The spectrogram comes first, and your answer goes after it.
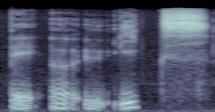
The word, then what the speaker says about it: peux: P-E-U-X, okay, don't pronounce the final X.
